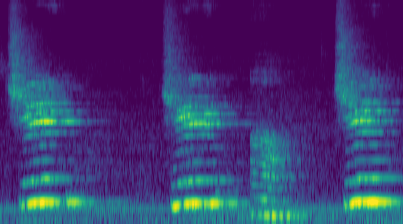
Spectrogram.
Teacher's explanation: trong khi phát cái âm này ra, chúng ta phải cuộn cái lưỡi của chúng ta cong lại. Đây ạ, cuộn cho cái lưỡi của chúng ta cong lại thì chắc là phát âm sẽ chuẩn. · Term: âm cuộn lưỡi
